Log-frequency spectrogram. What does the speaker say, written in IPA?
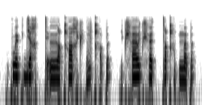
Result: kwøk dʲeχtːḛlːɪ qʰɐχt͡ʃʼə̤vqʰə̰p | t͡ʃʰɐʊ̯t͡ʃʰœtːɪqʰə̤p mɐp

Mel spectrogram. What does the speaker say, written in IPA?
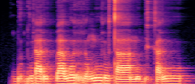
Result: ɡ͡bʊ˨ɡ͡bu˨ɾa˨ ɾuː˨ɡ͡ba˦ wo˦ro˨ŋuː˦ɾu˨ taː˨ mu˨bɪ˨ka˨ ɾuː˦

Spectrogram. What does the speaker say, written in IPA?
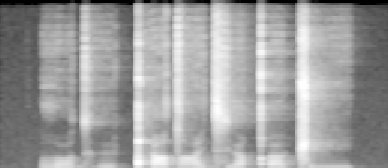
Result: ðˤu˩dʱʉ˩ ǃʰɵ˥dˤɐ˩i̯d͡zʉ˩ qʼu˩ǁɨ˩i̯

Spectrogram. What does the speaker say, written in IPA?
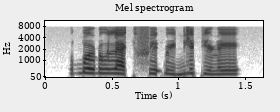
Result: ɓo˦ ɽu˦læ˦˨kfi˦ʔɽy˨ bʲɑ˦pʲɯ˨ɳe˦

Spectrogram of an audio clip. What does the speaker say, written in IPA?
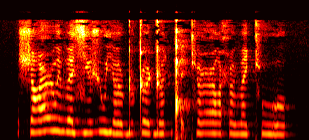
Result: ʃɑʕue̯βɛ zʲɵʒu jœo̯ɖoʈœe̯ ɖœǃʼɛ̰cʰʉ ʕɔħøβæ cʰuo̯

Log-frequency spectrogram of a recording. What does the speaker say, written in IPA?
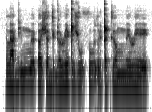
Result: laɠi mːøʔɐ ʃɐɡʲaɖœɹe ʈiʒu θu rəʈɐkʲɔ mːeɹe

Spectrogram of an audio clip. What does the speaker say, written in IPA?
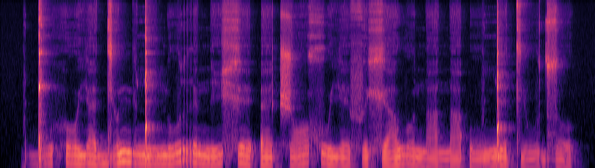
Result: ɡ͡ǃuhojɛdʲʊ nʲʊŋ͡ǃinu rɪni xeʔɛt͡ʃɔ xujefɪxʲaw ʊnanaʔu ŋ͡ǃɪtʲwud͡zʊ

